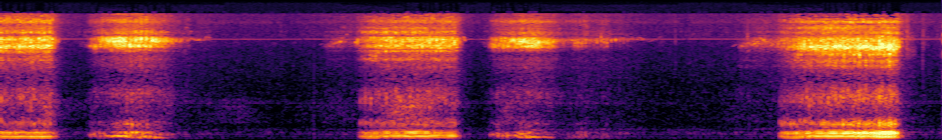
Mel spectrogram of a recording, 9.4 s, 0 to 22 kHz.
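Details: Sleeping dog snoring in a steady rhythm, about 15 breaths a minute, each loud rumbling inhale followed by a softer exhale.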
